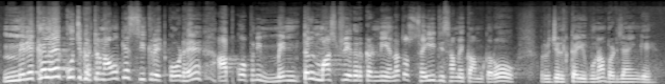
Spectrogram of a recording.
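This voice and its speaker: A man's voice: high-pitched, expressive, a little fast. A man giving a motivational seminar talk to a live audience, emphatic and repetitive, calling on listeners directly. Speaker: motivational speaker.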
